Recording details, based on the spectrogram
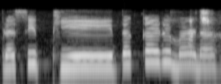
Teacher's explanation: প্রতে দীর্ঘ করেছো, দীর্ঘ করা যাবে না, প্র বলে সাথে সাথে সিতে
